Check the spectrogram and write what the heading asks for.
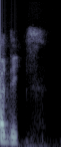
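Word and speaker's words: Cádiz: Das ist das Duell zwischen Cadiz und Sevilla. Ist das richtig ausgesprochen? – Ah, ja. Cadiz. – Cadiz? – Ja, besser. Cadiz.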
